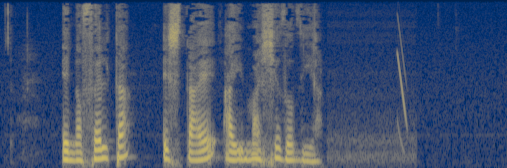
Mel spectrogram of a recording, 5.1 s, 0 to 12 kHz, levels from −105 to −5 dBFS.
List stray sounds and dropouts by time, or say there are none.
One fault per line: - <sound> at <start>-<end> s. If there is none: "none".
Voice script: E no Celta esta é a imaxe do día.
- chirp at 4.0-4.1 s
